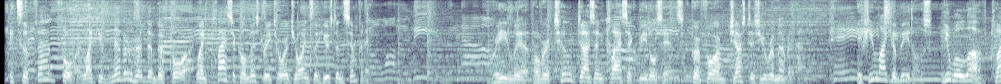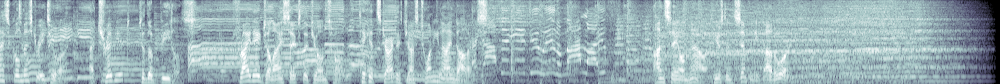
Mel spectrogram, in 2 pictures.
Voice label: Radio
